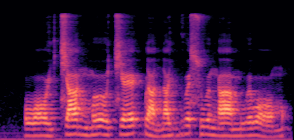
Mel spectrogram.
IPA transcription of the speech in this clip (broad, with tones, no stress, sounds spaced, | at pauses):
ʋ ɔː˩ j t͡ɕ aː˥˨ ŋ m ɤː˥˨ t͡ɕ ɛː˧˥ k̚ l a˩ n a˧ j b u˥˨ ə̯ s u˥˨ ə̯ ŋ aː˧ m u˧˥ ə̯ ʋ ɔː˩˧ m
